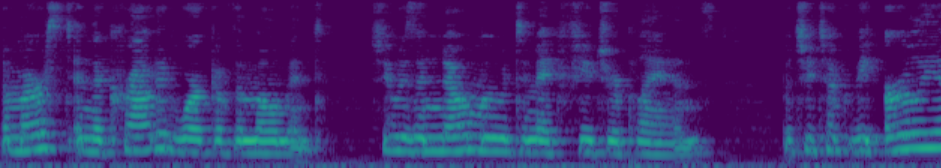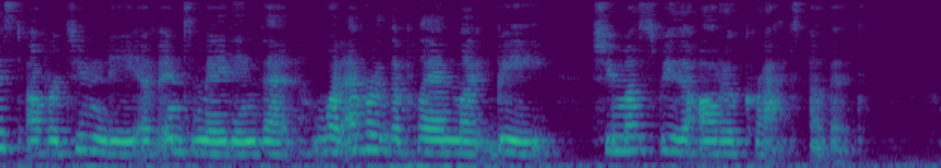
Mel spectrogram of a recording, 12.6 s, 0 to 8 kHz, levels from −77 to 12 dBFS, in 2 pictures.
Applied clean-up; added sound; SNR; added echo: none; none; none; reverberation time 0.3 s.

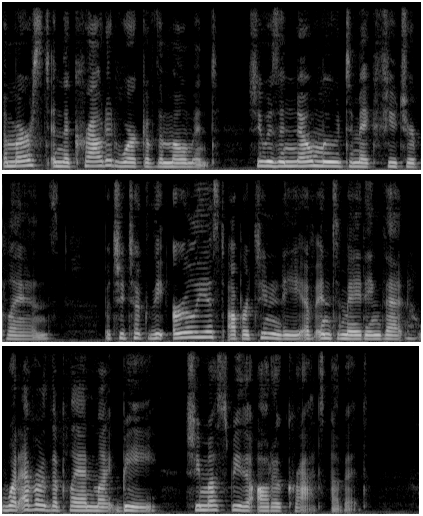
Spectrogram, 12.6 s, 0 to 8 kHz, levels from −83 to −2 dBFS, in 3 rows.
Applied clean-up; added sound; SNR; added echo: none; none; none; none.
